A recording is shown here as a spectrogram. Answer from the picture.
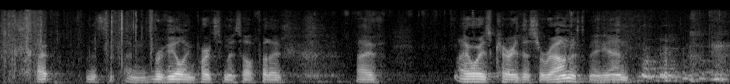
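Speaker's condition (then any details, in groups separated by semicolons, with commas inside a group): No condition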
